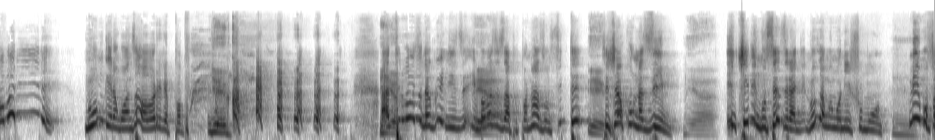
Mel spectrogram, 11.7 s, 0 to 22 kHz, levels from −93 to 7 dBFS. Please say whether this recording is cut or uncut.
uncut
